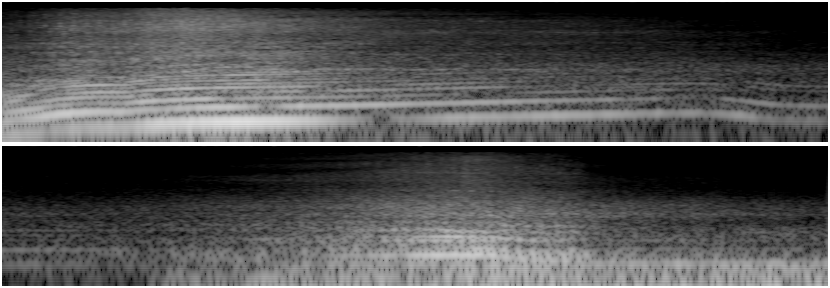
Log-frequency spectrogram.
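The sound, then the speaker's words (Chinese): Car engine revving hard as the vehicle pulls away from a parking lot. A strong harmonic whine climbs, then the engine drops back and quiets before a second loud surge of revving near the end. “就急着发动了车子，风一样的驶离了停车场。”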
